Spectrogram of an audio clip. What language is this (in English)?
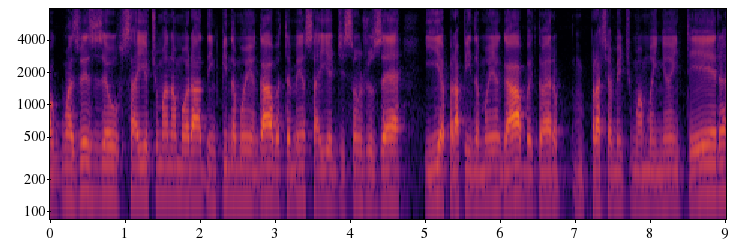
Portuguese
